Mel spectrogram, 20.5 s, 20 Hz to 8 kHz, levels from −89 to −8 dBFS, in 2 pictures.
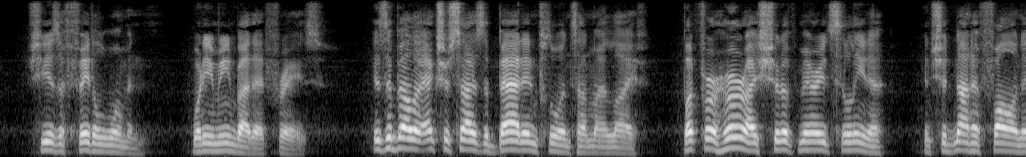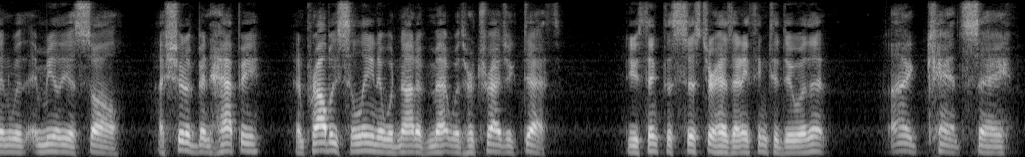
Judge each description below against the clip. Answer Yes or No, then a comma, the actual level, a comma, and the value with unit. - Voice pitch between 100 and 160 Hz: Yes, medium, 140 Hz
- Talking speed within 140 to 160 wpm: No, average, 195 wpm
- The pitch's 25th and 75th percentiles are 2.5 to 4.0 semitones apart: No, average, 4.6 semitones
